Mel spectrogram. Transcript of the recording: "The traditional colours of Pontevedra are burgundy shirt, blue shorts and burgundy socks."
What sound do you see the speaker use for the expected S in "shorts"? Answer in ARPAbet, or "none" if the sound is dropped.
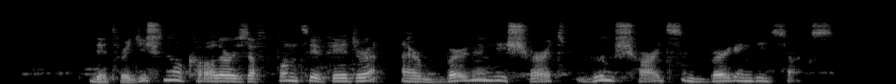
S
